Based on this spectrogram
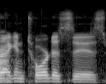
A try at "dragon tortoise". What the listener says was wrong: It sounded like you said dragon, like dragging something. Dragon tortoise.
